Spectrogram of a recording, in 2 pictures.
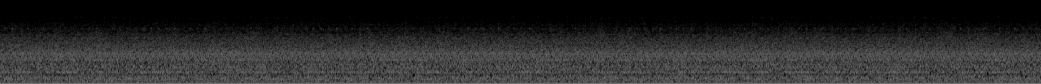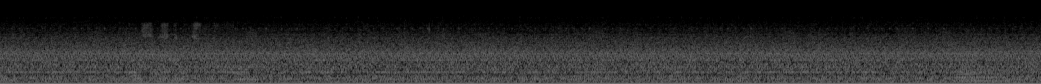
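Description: A tractor engine hums steadily.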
